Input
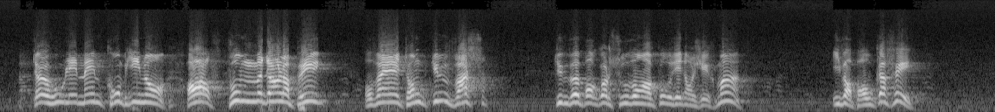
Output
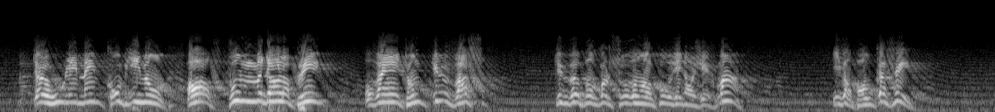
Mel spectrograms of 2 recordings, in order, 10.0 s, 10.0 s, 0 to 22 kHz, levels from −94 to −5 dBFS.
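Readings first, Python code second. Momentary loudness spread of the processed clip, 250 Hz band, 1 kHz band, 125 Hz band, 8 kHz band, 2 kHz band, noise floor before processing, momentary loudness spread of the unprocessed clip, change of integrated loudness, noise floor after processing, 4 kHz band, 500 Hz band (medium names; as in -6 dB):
12 LU, +3.0 dB, -1.5 dB, +3.5 dB, no reading, -4.0 dB, -58 dBFS, 11 LU, -1.5 dB, -57 dBFS, -6.0 dB, 0.0 dB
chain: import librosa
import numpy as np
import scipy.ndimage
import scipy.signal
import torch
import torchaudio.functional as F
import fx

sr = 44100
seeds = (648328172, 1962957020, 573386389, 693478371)

y = fx.env_flanger(x, sr, rest_ms=4.0, full_db=-16.0)
y = fx.spacing_loss(y, sr, db_at_10k=33)
y = fx.end_taper(y, sr, db_per_s=160.0)
y = F.gain(torch.from_numpy(y), 7.5).numpy()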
